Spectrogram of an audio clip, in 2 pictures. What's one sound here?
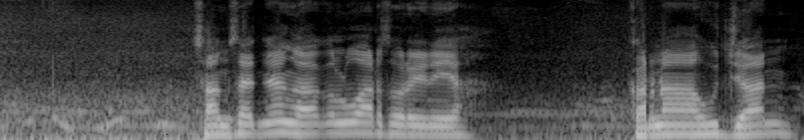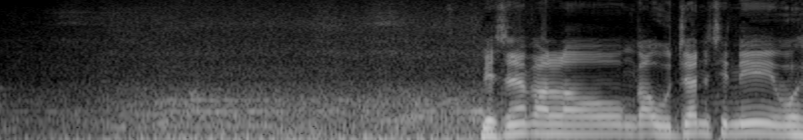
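A man speaks close by in short, calm phrases.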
